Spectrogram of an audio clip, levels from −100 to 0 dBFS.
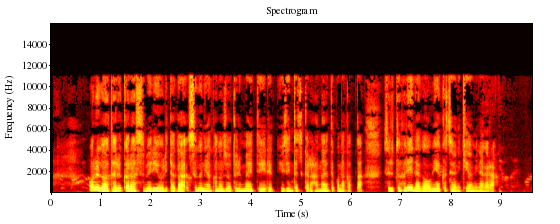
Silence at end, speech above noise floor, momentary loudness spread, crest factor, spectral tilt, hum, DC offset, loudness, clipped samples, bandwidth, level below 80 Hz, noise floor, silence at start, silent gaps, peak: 0.5 s; 30 dB; 12 LU; 18 dB; -5 dB/octave; none; under 0.1%; -21 LUFS; under 0.1%; 11.5 kHz; -56 dBFS; -50 dBFS; 0.2 s; none; -4 dBFS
